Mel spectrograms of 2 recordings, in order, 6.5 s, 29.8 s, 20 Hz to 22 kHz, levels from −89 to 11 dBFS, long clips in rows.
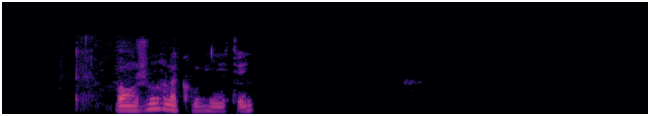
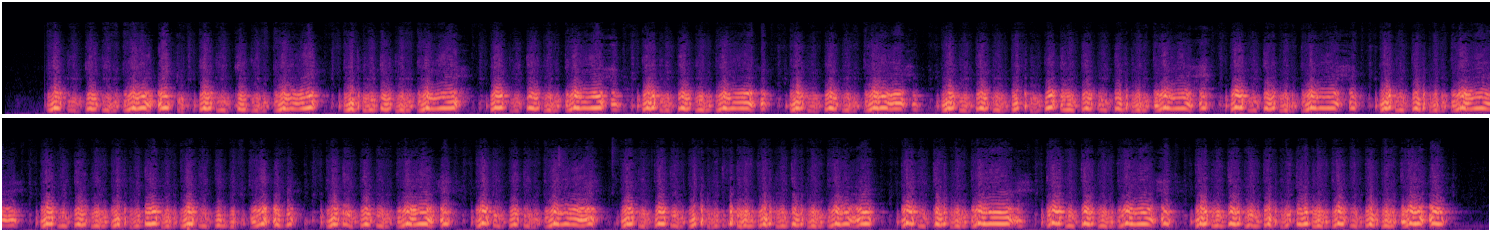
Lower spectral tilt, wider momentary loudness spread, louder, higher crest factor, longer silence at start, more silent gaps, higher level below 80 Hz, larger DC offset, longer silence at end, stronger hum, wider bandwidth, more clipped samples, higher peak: second, -6 dB/octave vs -10.5 dB/octave; first, 19 LU vs 7 LU; second, -41 LUFS vs -18 LUFS; first, 26 dB vs 16 dB; first, 0.75 s vs 0.45 s; neither; second, -88 dBFS vs -56 dBFS; neither; first, 3.95 s vs 0.4 s; neither; first, 7.8 kHz vs 6.6 kHz; neither; second, -20 dBFS vs -2 dBFS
